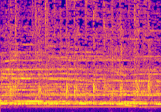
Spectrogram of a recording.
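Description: A group claps and cheers to vote for a contestant, a loud, steady burst of applause with high shouts and whoops layered over dense, continuous hand clapping.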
